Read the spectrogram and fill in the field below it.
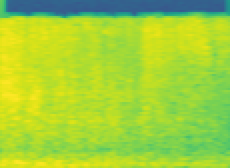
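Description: A booming spell explosion in the game Hogwarts Legacy, a loud broadband blast with heavy low rumble that stays dense and sustained through the whole short burst, with no talking.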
